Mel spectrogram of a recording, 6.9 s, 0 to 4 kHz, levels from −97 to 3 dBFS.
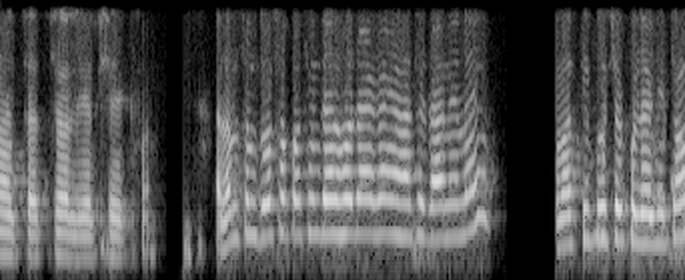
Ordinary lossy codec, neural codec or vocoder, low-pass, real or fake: none; none; 3.6 kHz; real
